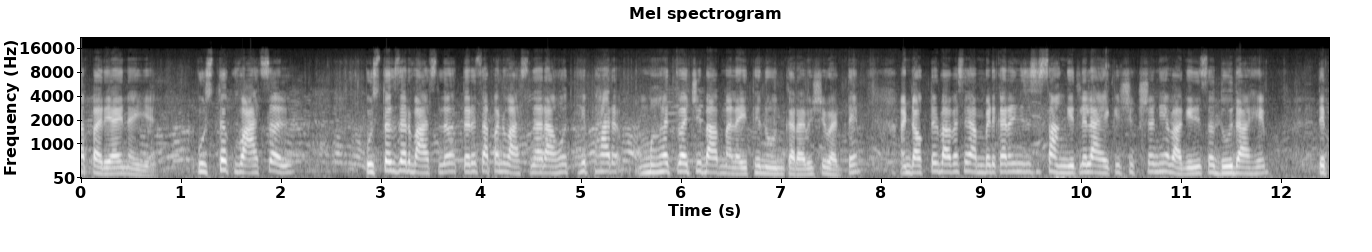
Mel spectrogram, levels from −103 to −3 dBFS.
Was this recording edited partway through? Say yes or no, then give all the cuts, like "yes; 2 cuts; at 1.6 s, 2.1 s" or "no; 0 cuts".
no; 0 cuts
